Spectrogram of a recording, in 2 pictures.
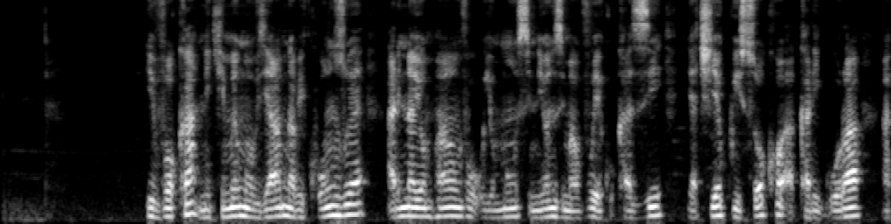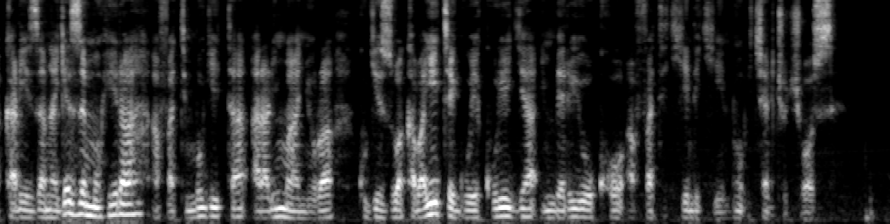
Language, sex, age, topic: Rundi, male, 25-35, agriculture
